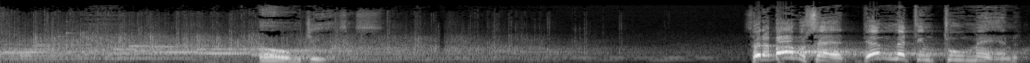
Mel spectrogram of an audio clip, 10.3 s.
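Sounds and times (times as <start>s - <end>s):
audience clapping hands: 0.0s - 6.3s
speech: 2.6s - 3.7s, 7.6s - 10.2s.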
